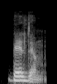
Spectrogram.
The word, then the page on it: beldam: Indian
